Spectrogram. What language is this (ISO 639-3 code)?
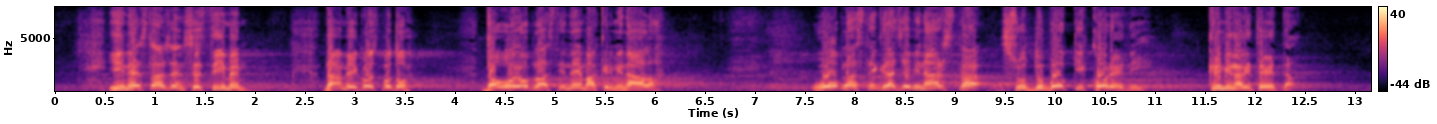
srp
